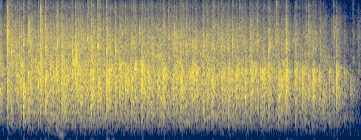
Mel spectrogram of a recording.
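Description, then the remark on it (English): A sustained round of applause for two men, many hands clapping in a dense, steady patter that stays loud for several seconds before tapering slightly at the end. “Uncle Paul Callaghan, and round of applause for both men, Uncle Paul Gordon.”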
